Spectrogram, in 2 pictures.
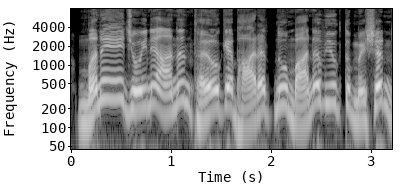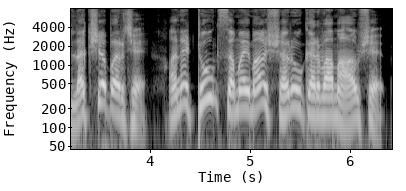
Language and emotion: Gujarati, happy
